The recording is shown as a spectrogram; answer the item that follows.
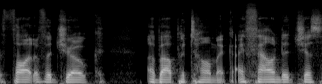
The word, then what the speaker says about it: Potomac: uh how do you say the name potomac potomac um i looked it up it's quoted as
